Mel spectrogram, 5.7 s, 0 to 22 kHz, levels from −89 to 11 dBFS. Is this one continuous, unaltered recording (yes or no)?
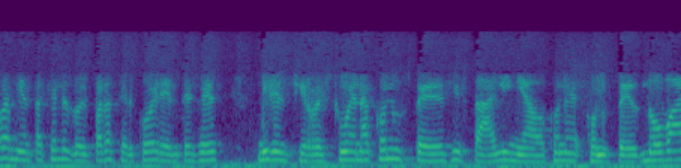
yes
